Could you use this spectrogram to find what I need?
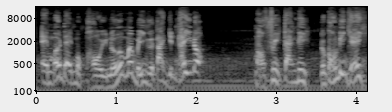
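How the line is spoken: Irritated snapping. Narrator (Vietnamese): Thông bực mình nạt ngang

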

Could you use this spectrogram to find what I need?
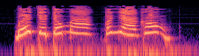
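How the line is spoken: Shouting. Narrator (Vietnamese): hắn đã thét

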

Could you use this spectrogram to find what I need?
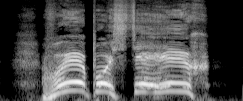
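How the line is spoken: Shrieking. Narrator (Russian): визжал Гуляш

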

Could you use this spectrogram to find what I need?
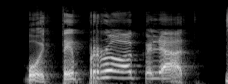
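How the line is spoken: Choked wheeze. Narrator (Russian): засипел Тигон, пытаясь освободиться от удушающего захвата

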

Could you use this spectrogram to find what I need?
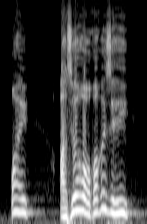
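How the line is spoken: Greedy exclamation. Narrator (Vietnamese): Tính tình tham lam lại nổi lên, hắn kêu lên

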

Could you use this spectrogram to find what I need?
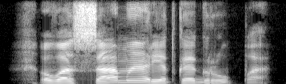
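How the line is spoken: Explaining. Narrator (Russian): объяснил врач

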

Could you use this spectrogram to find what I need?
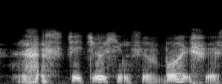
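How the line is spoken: Laughing. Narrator (Russian): смеялся Сеня

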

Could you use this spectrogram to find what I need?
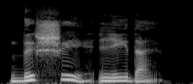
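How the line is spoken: Low, husky voice. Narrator (Russian): низкий, хрипловатый голос Володи

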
